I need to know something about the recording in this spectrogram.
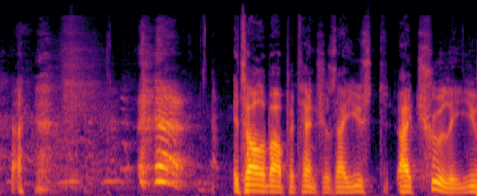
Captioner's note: Adamus chuckles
